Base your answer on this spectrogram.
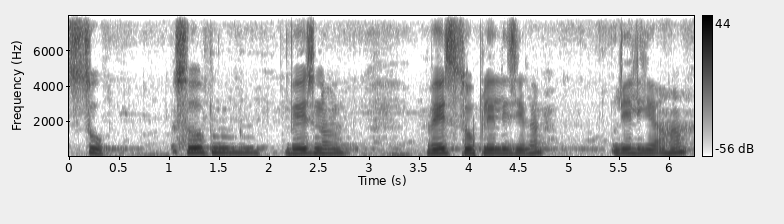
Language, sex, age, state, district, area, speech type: Maithili, female, 30-45, Bihar, Purnia, rural, spontaneous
